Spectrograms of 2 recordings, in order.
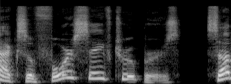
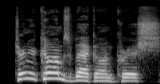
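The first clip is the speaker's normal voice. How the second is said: plain reading voice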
